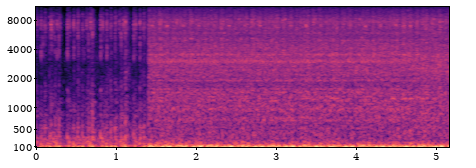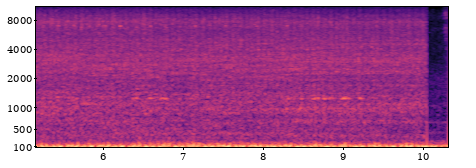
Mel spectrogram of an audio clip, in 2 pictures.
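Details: 1978 K25 with freshly rebuilt engine, after its first cold start at about -8°C: low, steady idle with an even beat and no knocks or stumbles while warming up; sounds healthy.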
